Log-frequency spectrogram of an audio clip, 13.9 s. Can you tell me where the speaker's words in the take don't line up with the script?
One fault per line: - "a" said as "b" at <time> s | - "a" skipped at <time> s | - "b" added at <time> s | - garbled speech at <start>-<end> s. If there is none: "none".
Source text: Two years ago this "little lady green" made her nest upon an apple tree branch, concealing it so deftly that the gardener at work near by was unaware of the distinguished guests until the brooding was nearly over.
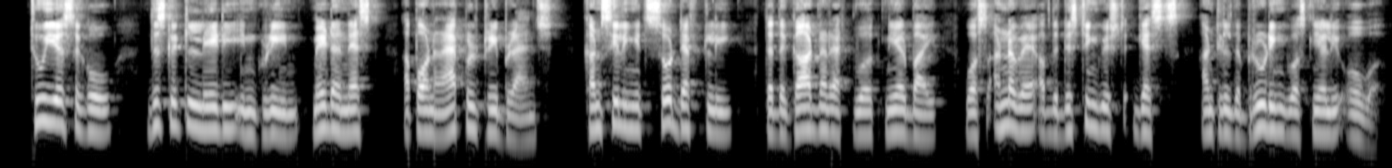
- "in" added at 2.4 s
